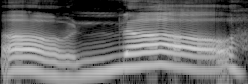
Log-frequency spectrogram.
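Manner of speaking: long drawn-out rising wail; hammed-up slow horror; mock dread. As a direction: stretch it out in exaggerated dismay. Realizing he forgot the gift.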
